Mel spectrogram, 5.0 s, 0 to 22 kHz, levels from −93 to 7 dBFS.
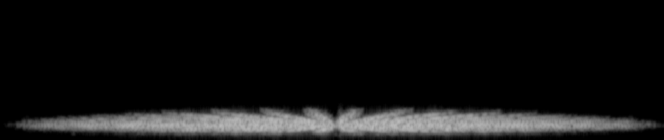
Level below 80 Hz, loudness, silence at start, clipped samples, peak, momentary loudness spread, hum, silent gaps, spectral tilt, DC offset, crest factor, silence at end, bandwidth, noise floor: under -90 dBFS; -25 LUFS; 0.35 s; under 0.1%; -10 dBFS; 15 LU; none; none; -13 dB/octave; under 0.1%; 16 dB; 0.25 s; 0.9 kHz; -46 dBFS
